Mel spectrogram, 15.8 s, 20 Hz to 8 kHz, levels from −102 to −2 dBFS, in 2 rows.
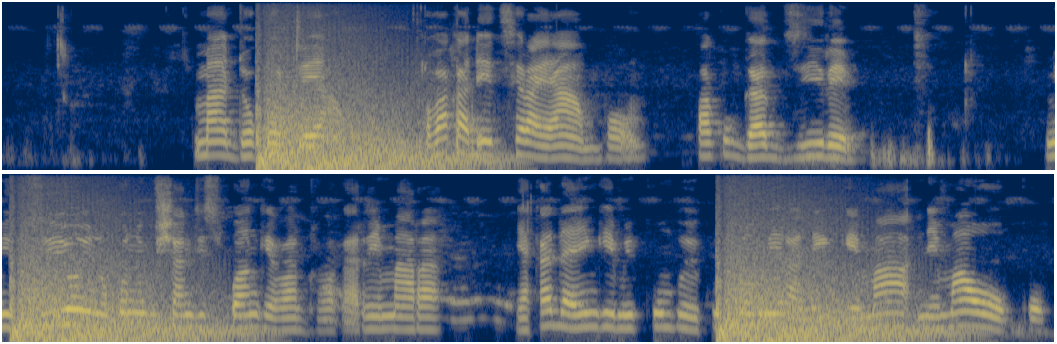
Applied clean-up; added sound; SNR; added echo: none; Explosion; -2 dB; none.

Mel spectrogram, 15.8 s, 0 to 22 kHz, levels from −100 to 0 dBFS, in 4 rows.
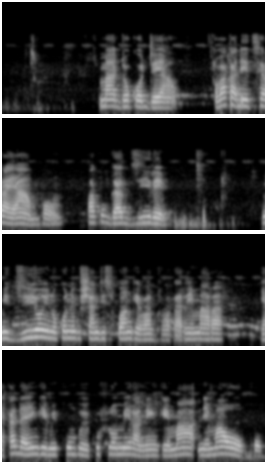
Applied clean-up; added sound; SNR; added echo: none; none; none; none.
